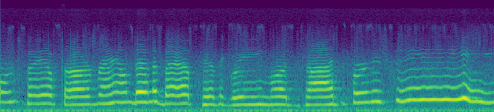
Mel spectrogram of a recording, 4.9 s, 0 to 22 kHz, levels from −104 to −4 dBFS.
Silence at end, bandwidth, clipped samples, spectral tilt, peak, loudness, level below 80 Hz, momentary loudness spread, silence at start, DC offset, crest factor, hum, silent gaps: 0 s; 4.5 kHz; under 0.1%; -9 dB/octave; -2 dBFS; -19 LUFS; -38 dBFS; 9 LU; 0 s; under 0.1%; 16 dB; none; none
